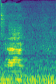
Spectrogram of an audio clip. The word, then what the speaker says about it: Chang: nghiện món bia Thái thì tên của em đọc là Chang, Chang C H A N G.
